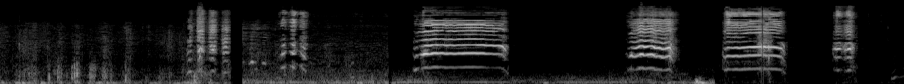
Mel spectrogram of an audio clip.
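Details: Young goat kids on a farm giving several loud, harmonic bleats, some short and some longer with a slight wavering quality, coming in a loose series, with quieter bleats and rustling earlier in the recording.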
